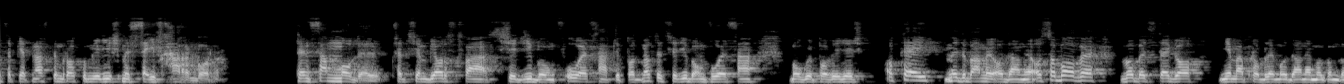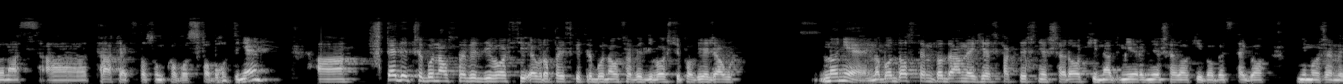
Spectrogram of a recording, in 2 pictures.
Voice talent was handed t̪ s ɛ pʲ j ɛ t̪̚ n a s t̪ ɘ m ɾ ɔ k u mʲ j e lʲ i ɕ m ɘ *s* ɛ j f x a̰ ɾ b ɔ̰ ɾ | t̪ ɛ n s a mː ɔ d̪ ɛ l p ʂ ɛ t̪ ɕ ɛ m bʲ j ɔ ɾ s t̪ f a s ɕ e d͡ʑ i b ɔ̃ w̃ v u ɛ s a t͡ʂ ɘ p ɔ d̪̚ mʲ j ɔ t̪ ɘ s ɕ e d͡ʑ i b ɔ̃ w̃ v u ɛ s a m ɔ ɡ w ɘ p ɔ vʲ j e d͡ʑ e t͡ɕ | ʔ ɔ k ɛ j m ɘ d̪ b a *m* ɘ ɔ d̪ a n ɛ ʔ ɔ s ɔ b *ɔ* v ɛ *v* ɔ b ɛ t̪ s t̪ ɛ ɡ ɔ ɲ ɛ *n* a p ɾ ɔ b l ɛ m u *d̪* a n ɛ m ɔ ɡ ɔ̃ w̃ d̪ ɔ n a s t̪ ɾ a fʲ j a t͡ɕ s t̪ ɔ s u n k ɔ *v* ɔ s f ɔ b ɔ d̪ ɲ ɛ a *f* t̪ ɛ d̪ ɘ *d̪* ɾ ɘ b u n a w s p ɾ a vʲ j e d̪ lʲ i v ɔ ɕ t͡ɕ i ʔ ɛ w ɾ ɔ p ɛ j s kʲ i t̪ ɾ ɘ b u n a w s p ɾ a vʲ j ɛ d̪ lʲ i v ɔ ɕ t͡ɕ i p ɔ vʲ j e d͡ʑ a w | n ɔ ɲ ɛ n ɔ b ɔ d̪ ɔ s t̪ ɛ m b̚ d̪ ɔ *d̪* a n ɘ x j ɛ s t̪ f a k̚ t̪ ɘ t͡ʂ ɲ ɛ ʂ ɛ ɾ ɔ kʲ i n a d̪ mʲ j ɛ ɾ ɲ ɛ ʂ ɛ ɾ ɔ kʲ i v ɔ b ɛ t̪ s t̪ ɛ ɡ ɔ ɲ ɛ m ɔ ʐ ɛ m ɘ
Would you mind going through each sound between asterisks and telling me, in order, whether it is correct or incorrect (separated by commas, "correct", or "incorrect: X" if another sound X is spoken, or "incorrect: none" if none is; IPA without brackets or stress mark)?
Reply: correct, correct, correct, correct, incorrect: m, correct, correct, correct, incorrect: t̪, correct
